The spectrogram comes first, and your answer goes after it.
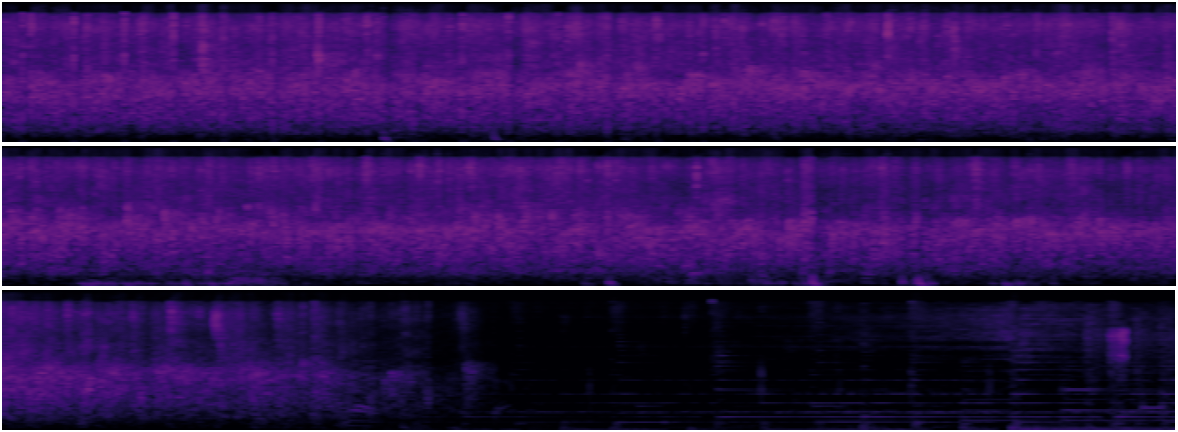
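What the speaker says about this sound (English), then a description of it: "Round of applause." A conference audience applauds at length, a dense, even wash of many hands clapping that fades out after roughly fourteen seconds, after which a tonal, music-like sound takes over.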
